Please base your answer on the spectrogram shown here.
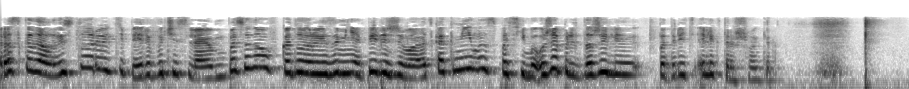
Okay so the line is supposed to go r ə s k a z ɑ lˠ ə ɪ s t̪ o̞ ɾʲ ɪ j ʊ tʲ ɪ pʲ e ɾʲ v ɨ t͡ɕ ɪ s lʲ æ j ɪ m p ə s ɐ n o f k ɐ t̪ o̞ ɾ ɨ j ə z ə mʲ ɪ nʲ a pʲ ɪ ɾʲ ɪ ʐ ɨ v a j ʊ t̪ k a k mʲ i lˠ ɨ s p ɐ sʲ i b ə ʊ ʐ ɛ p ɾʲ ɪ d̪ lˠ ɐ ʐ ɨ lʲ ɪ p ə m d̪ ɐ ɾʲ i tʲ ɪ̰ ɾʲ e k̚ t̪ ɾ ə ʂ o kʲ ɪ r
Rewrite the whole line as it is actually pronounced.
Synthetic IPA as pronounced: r ə s k ɐ z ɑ lˠ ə ɪ s t̪ o̞ ɾʲ ɪ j ʊ tʲ ɪ pʲ e ɾʲ v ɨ t͡ɕ ɪ s lʲ æ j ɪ m p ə s ɐ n o f k ɐ t̪ o̞ ɾ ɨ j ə z ə mʲ ɪ nʲ a pʲ ɪ ɾʲ ɪ ʐ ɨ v a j ʊ t̪ k a k mʲ i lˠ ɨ s p ɐ sʲ i b ə ʊ ʐ ɛ p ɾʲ ɪ d̪ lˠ ɐ ʐ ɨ lʲ ɪ p ə d̪ ɐ ɾʲ i tʲ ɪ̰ lʲ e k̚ t̪ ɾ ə ʂ o kʲ ɪ r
